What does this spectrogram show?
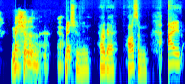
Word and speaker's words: Mechelen: Am I pronouncing that right? Mechelen.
